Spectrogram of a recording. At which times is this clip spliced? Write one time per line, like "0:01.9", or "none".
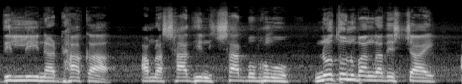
none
